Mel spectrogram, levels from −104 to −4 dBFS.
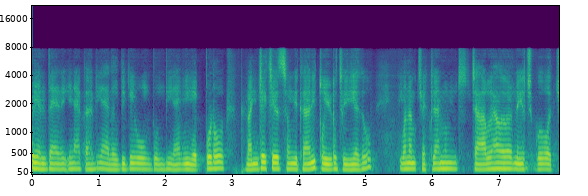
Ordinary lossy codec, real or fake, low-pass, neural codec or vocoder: none; fake; none; codec, 16 kHz, 0.5 kbps, FreqCodec, larger model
